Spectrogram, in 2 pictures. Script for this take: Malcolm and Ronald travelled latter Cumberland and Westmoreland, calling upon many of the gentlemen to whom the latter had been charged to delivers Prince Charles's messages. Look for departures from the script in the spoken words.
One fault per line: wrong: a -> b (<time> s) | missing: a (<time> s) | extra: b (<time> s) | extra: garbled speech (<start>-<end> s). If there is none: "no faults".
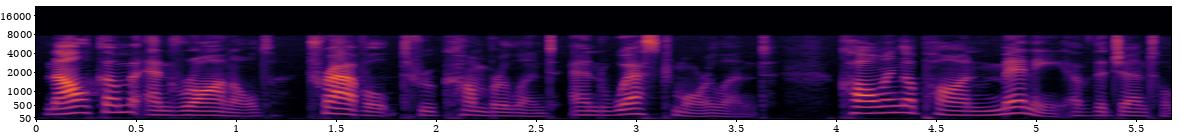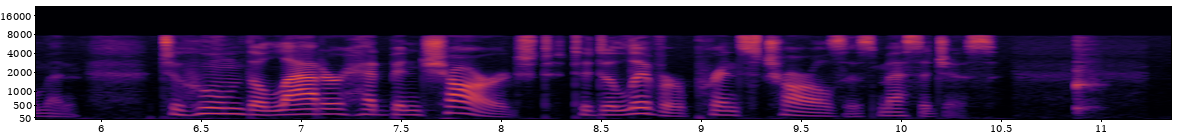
wrong: latter -> through (1.8 s)
wrong: delivers -> deliver (8.4 s)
